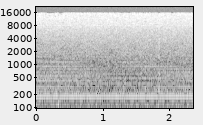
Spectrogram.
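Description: Near silence: faint steady room tone, a low hum and hiss.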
